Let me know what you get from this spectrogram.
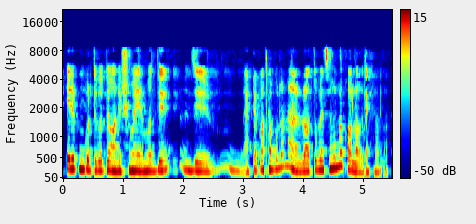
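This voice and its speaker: A woman's voice: medium pitch, moderate pace, darkish tone. Bangladeshi woman telling her life story. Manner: rambling, colloquial, quotes past conversations. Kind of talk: personal storytelling in a radio interview.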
